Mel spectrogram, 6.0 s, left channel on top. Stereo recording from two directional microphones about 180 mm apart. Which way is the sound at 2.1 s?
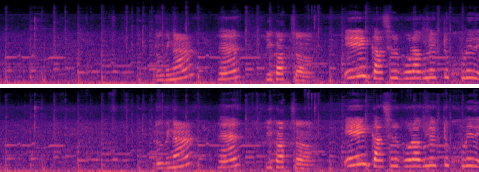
90° left.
